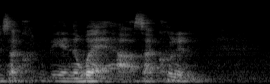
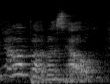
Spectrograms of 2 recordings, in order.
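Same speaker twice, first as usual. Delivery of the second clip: much higher, a thin small voice. Retold or imitated. Patient alone on the phone telling her doctor nobody's there, small high voice. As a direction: answer like a scared kid trying to sound okay.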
